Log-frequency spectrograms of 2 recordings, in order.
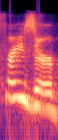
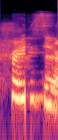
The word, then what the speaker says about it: Fraser: Was it Fraser or Fraser? – It's Fraser, but Fraser. Honestly, it doesn't really matter.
